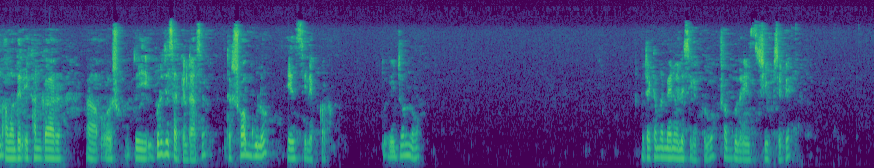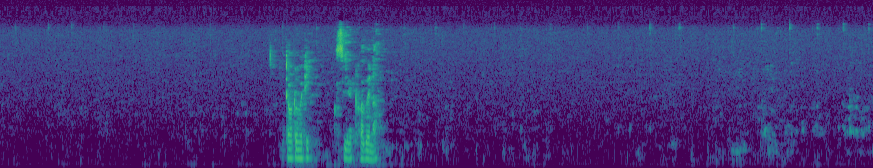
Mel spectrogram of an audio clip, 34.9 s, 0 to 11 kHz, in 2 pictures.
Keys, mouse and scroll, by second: 1.1 scroll down 1, 12.3 middle click, 12.8 alt+middle click, 13.8 alt+right click, 15.8 shift+click, 16.6 shift+click, 17.1 shift+click, 17.7 shift+click, 18.4 shift+click, 18.8 shift+click, 19.5 shift+click, 20.0 shift+click, 20.6 shift+click, 21.1 shift+click, 21.6 shift+click, 22.1 shift+click, 23.1 shift+click, 23.8 shift+click, 24.4 shift+click, 24.9 shift+click, 25.5 shift+click, 26.1 shift+click, 26.7 shift+click, 27.3 shift+click, 27.8 shift+click, 28.4 shift+click, 29.1 shift+click, 29.8 shift+click, 30.4 shift+click, 31.0 shift+click, 32.0 shift+click, 32.7 shift+click, 33.2 shift+click, 33.7 shift+click, 34.3 shift+click, 34.8 shift+click.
